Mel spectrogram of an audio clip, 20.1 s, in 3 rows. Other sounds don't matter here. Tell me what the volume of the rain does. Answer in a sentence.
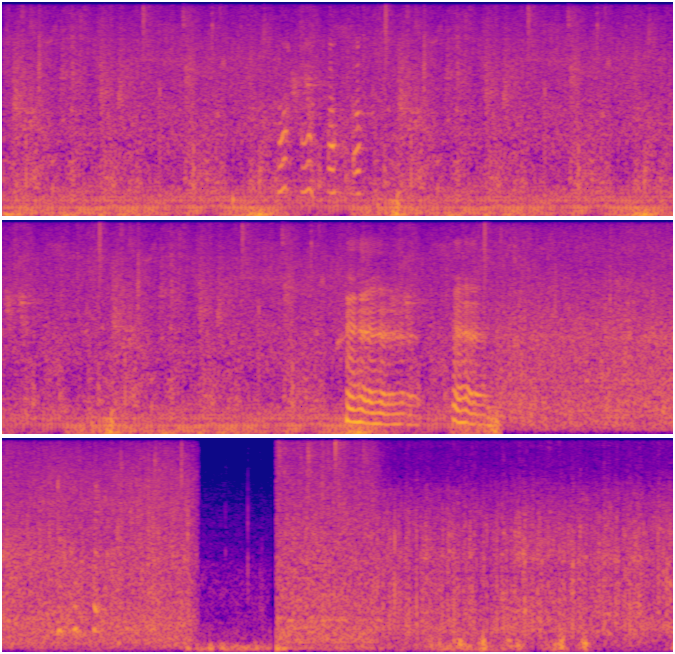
The loudness of the rain stays about the same.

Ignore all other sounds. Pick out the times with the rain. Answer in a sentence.
You can hear the rain from 0.0 to 20.0 s.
